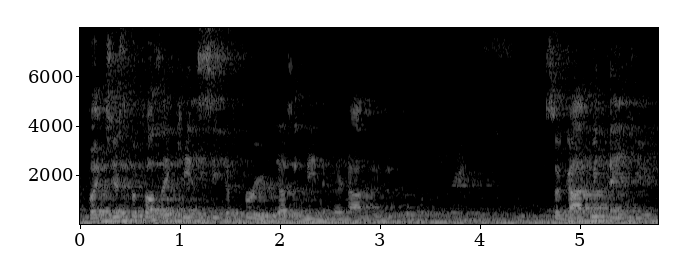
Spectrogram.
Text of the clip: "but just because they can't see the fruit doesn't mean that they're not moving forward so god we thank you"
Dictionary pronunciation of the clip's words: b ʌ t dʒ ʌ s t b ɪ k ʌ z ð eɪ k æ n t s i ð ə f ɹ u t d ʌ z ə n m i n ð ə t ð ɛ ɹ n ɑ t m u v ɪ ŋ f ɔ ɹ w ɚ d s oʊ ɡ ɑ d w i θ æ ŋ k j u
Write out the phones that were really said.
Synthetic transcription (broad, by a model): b ʌ t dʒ ʌ s b ɪ k ʌ z ð eɪ k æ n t s i ð ə f ɹ u t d ʌ z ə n m i n ð ə t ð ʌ ɹ n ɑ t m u ɪ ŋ f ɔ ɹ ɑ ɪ s oʊ ɡ ɑ d w i θ æ ŋ k j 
